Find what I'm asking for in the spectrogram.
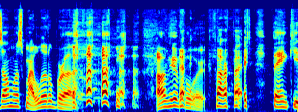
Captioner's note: laughing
